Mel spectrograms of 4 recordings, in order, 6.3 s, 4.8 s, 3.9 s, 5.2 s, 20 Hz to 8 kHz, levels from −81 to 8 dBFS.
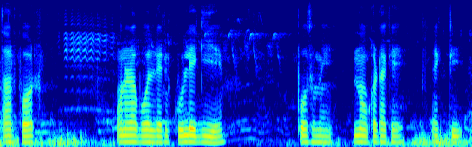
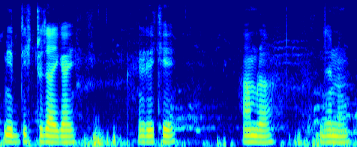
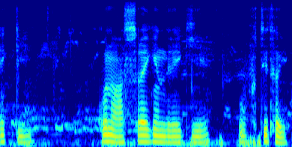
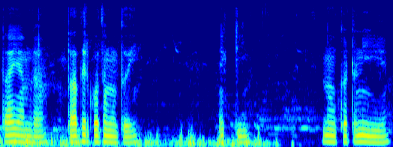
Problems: none marked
